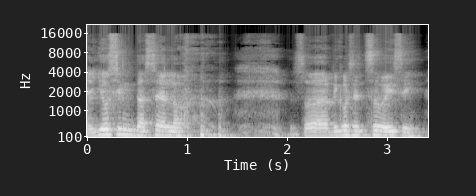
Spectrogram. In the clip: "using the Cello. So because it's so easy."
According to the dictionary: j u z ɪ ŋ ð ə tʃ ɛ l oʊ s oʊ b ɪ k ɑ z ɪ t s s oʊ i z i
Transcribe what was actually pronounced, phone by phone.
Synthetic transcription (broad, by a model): j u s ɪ ŋ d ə s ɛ l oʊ s oʊ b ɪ k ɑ s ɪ t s s oʊ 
